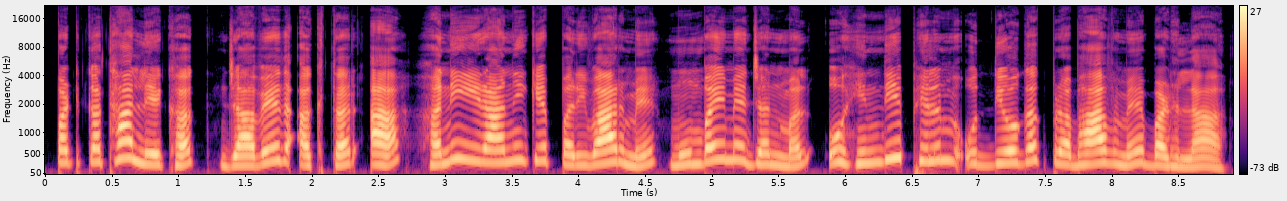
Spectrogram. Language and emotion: Maithili, neutral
